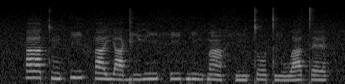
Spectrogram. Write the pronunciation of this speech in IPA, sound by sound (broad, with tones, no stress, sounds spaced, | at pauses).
a˦ t ũ˧ f i˦ f a˦ j a˧ ɡ i˧ j ĩ˦ h i˦ b ĩ˦ ɡ͡b ã˦˨ h ĩ˨ t o˧ t i˨ w a˨˦ t ɛ˧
